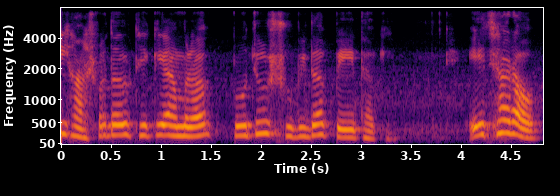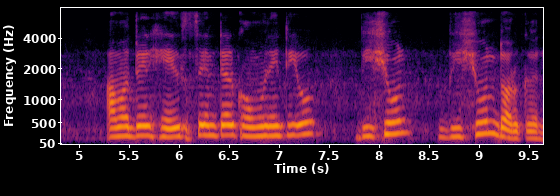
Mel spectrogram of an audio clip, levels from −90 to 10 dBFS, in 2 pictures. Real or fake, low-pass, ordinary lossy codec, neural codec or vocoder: fake; 7.2 kHz; none; vocoder, 22.05 kHz, 80 mel bands, HiFi-GAN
